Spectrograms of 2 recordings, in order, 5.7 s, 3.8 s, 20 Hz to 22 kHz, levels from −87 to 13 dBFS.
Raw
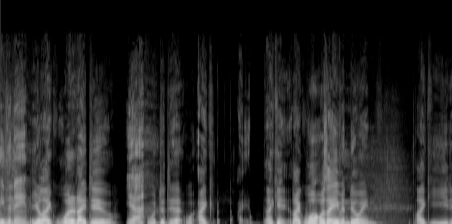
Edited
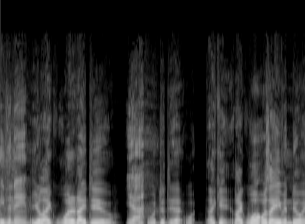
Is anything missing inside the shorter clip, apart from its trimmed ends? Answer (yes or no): yes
